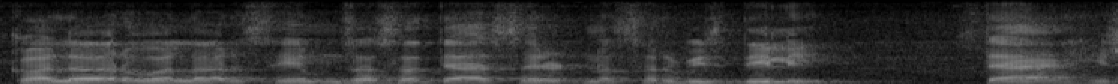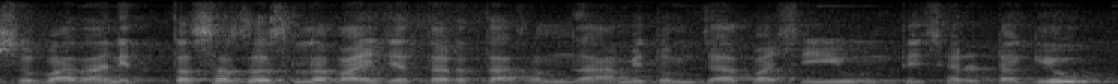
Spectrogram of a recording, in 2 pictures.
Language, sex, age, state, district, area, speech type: Marathi, male, 18-30, Maharashtra, Akola, rural, spontaneous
